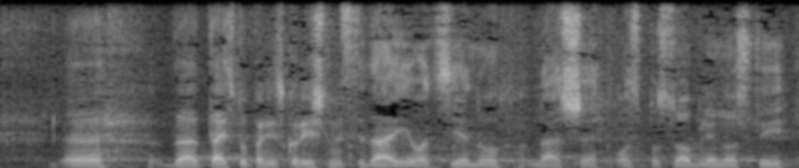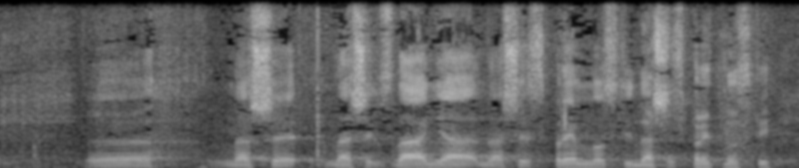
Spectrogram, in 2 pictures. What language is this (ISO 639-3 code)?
hrv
